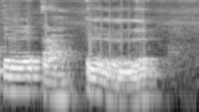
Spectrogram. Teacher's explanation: The tongue will be low in the mouth and the lips will form a round shape.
